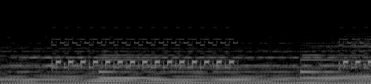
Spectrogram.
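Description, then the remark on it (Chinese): A telephone rings with a loud, warbling electronic trill that repeats rapidly for about two seconds, then starts again briefly, over a steady low background hum. No one speaks. It is a sudden call from the judicial bureau, received one evening during dinner. “有一天我和阿妈我们两个晚上吃饭的时候，我们的礼堂的司法局就突然来电话，你们来到局里头，我有事情告诉你们。”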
